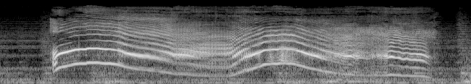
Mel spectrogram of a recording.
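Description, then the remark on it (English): Loud, piercing screaming rings out as a palm is placed on the surface of water in a vessel, holding for about four seconds, its pitch sliding down, swelling up again and falling, continuous with no talking. “He put his palm on the surface of the water, and at once a loud screaming rang in his ears.”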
